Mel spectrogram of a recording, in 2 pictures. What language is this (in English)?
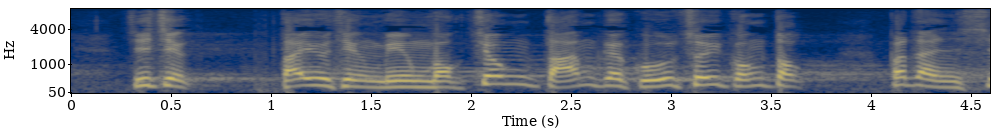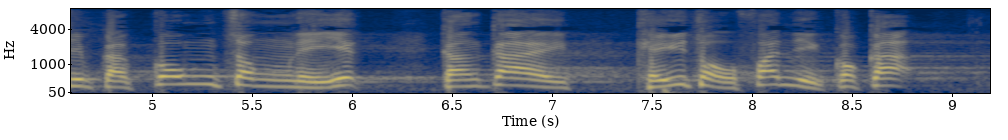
Cantonese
